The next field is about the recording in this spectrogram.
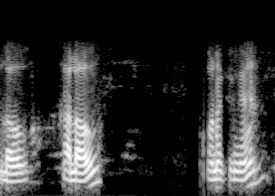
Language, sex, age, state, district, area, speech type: Tamil, male, 30-45, Tamil Nadu, Coimbatore, rural, conversation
